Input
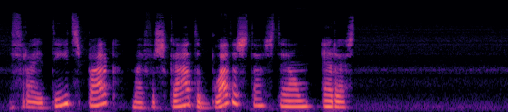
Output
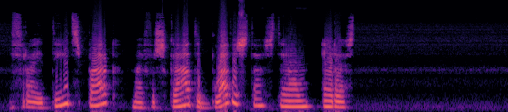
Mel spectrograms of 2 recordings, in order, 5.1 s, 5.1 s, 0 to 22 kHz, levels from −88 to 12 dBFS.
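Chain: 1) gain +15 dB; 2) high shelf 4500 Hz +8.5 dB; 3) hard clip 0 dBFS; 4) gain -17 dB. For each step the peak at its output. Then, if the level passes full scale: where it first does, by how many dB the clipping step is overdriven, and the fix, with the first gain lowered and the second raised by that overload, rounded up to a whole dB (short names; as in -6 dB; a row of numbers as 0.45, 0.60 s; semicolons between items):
+8.0, +8.5, 0.0, -17.0 dBFS; step 1, 8.5 dB; step 1 +6 dB, step 4 -8 dB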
